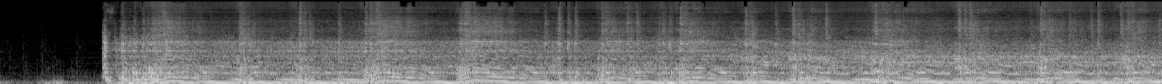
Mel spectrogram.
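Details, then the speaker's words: 1984 Kawasaki JS550 jetski, after cleaning saltwater corrosion off the starter switch electrodes: catches straight away, revs up and down cleanly and keeps running strong; normal start and run. "Right, so we managed to get it started, as you can see."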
